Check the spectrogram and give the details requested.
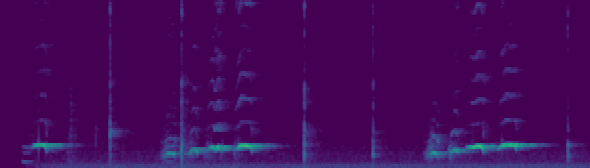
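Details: A cockatiel, singing to a plush toy, whistles a mimicked Addams Family tune: a clear high note, then two rising slurred phrases with sharp clicks between them, over a low indoor hum.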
